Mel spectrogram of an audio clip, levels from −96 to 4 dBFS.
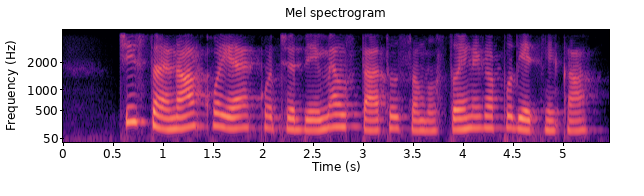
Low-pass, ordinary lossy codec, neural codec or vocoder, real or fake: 3.6 kHz; none; codec, 16 kHz, 2 kbps, FreqCodec, larger model; fake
